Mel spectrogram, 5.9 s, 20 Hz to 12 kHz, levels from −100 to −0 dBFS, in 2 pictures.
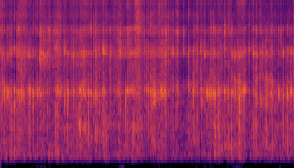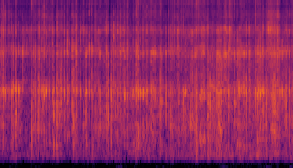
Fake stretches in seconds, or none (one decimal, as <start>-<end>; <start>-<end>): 0.0-5.9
